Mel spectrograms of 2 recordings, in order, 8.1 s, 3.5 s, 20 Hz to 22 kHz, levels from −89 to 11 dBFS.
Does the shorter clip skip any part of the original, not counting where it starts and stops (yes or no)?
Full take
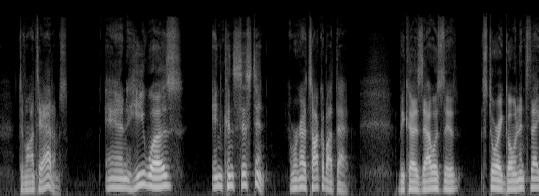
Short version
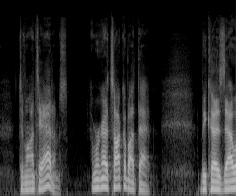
yes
